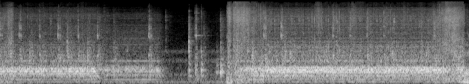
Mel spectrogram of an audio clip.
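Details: Old 220V-only Singer 7422 household sewing machine, after repair of a faulty upper-thread tension dial unit, final test seam: fast even whirring stitch rhythm pausing and restarting smoothly, no knocking or grinding; normal sewing.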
